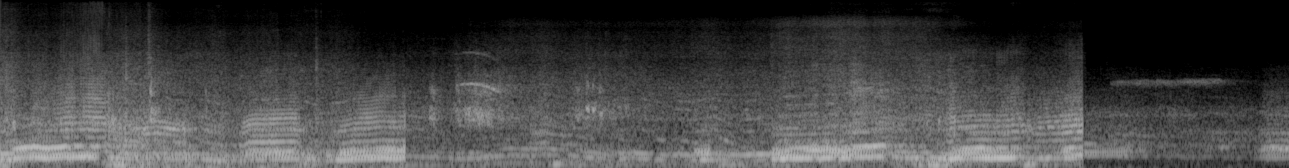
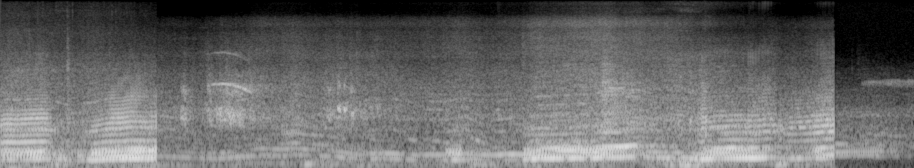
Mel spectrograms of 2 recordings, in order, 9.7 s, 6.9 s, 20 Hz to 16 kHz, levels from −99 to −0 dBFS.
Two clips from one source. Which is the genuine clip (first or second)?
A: second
